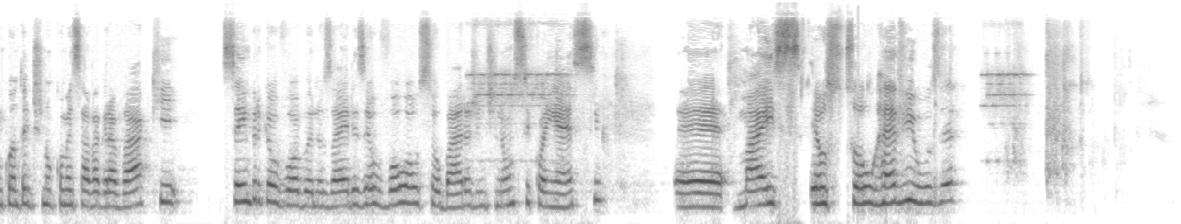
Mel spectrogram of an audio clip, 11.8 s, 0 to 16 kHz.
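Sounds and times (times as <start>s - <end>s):
speech: 0.0s - 9.7s
phone ringtone chirping with a bright electronic tone: 4.7s - 5.8s, 9.8s - 10.5s.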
